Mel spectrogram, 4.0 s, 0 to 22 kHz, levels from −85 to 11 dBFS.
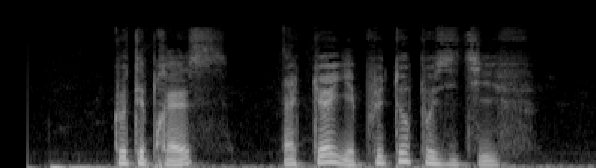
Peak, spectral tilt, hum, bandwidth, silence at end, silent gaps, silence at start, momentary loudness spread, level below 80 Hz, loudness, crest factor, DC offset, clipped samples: -4 dBFS; -7.5 dB/octave; none; 11 kHz; 0 s; none; 0.15 s; 11 LU; -42 dBFS; -23 LUFS; 20 dB; under 0.1%; under 0.1%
